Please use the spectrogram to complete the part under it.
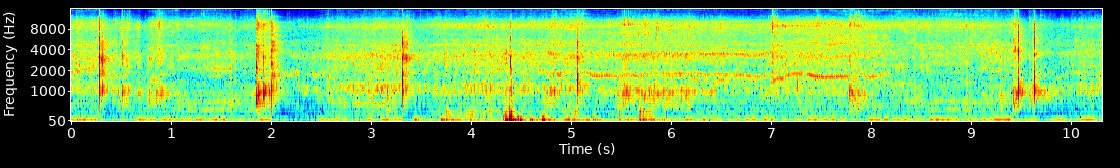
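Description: A hand sets a small robot car down on a tiled floor with a clack.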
